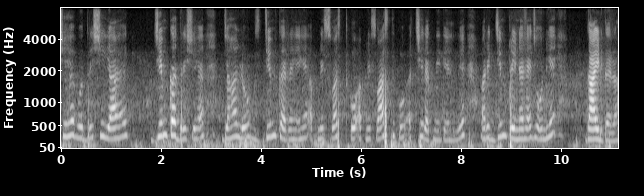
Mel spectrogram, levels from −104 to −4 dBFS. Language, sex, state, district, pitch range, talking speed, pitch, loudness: Hindi, female, Uttar Pradesh, Muzaffarnagar, 220-280 Hz, 195 wpm, 230 Hz, -23 LUFS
